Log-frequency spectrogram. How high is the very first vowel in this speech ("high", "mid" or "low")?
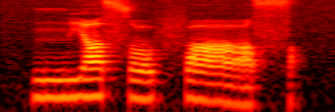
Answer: high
